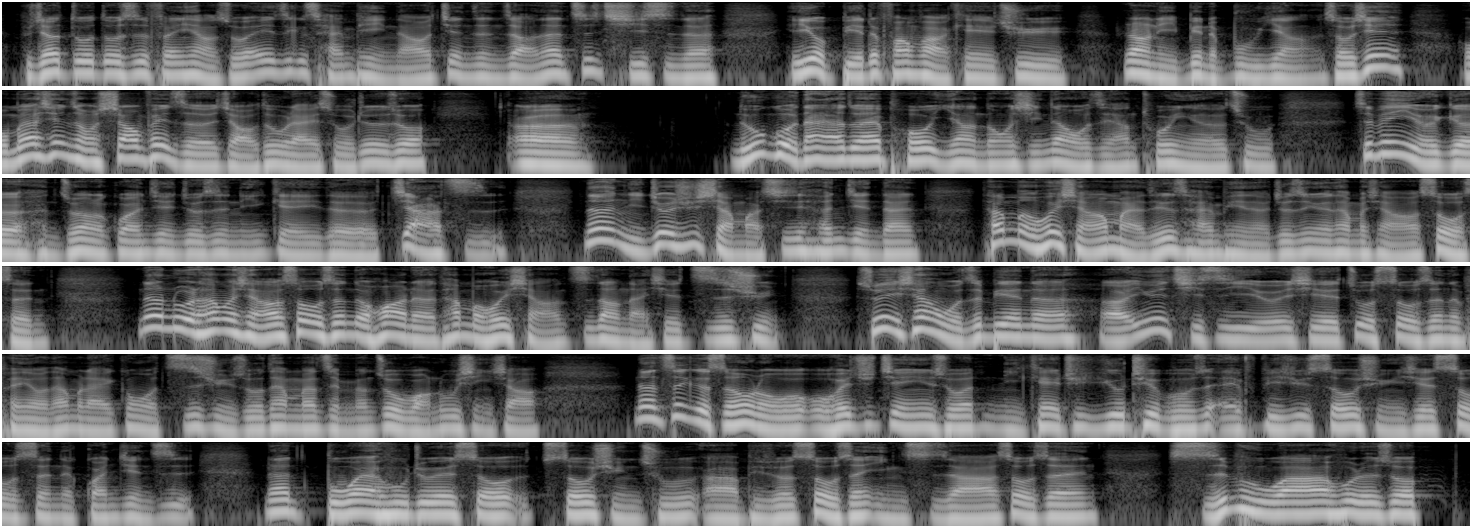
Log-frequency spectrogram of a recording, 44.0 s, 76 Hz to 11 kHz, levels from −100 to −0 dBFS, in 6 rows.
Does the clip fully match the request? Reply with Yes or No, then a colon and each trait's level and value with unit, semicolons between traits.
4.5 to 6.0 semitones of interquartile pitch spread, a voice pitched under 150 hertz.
No: average, 3.9 semitones; medium, 140 Hz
